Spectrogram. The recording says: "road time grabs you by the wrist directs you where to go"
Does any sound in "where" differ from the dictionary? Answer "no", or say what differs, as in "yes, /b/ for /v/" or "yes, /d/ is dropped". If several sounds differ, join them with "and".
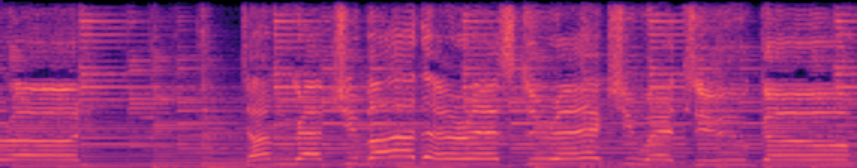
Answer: no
